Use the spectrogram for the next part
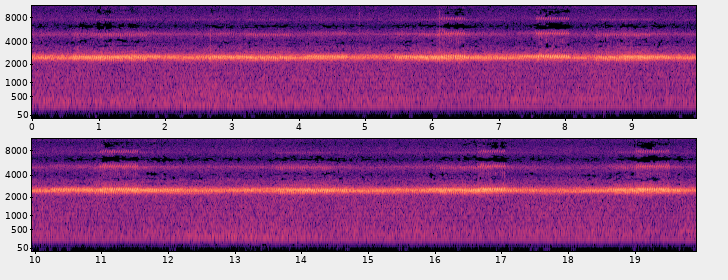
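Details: Crickets on a summer night keep up a constant high-pitched trilling, joined now and then by short, sharper bursts of a second, higher chirp, roughly every one to two seconds toward the end.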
